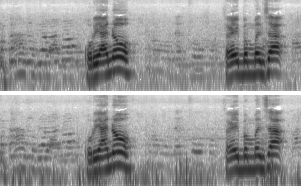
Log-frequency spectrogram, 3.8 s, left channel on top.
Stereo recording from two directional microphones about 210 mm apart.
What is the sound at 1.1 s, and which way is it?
Speech, 40° right (ahead or behind).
